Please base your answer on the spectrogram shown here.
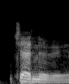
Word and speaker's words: Chattanooga: Chattanooga, yeah.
